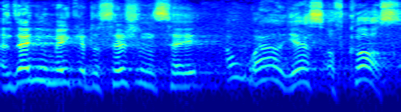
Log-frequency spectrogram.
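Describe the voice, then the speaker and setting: In a room with audible echo, a man with a German accent talks at an extremely high pitch, with ordinary pitch variation. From Germany. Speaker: financial analyst and author. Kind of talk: conference talk. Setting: stage with audience.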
